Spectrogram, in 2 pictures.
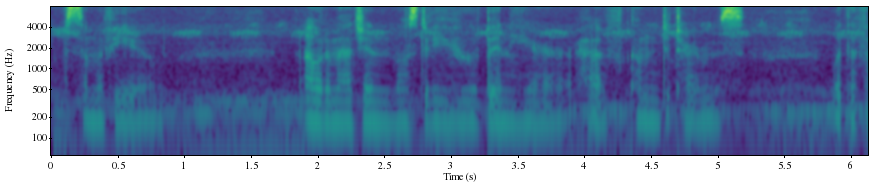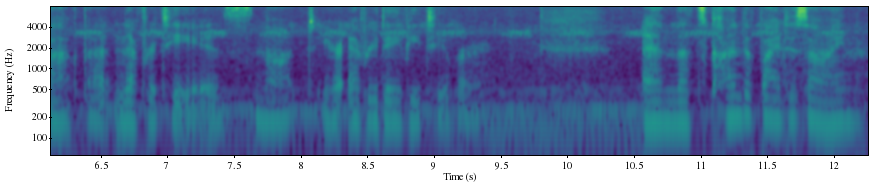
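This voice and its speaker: A young woman streamer talking in a soft, soothing half-whisper, her voice a little scratchy after crying, with music behind her. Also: lowish voice, flat delivery, normal speed, gravelly. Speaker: VTuber streamer. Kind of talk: ASMR stream chat.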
